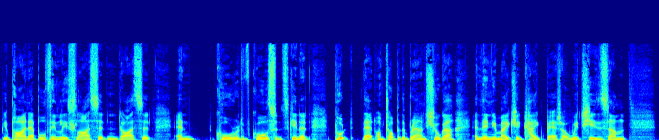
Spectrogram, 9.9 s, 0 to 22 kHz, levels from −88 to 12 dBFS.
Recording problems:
none

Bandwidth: 15 kHz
